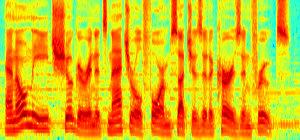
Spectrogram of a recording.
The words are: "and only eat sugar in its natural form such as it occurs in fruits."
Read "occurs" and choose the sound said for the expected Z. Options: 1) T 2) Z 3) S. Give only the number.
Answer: 2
